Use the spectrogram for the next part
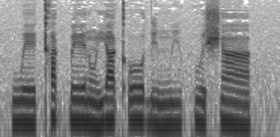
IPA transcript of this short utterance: weː˨kʰa˦ k͡peː˦ɾũ˨ ja˦kʼoː˦ ɗi˨miː˨kʷe˦˨ ʃã˦˨

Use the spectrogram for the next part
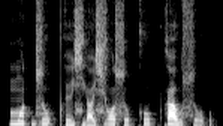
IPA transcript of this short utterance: mɔ̃˦t̚d͡zo˦ʔpʰe˧ ɕja˨˩ɕɔ˦so˨˩kʰo˦p̚ ka˥˧w so˨ʔ

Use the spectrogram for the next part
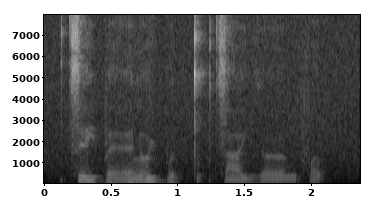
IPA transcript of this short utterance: t͡se˥jpɛː˨˥lɵ˥ɥ pɵ˥t̚t̪ʊ˧k̚t͡saː˧j lœː˧ŋ fɐ˧p̚

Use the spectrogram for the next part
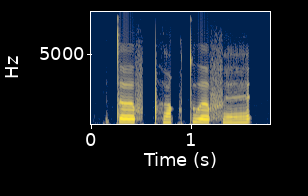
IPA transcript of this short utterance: təːfpʰə̤q tʷəːfɛ̤

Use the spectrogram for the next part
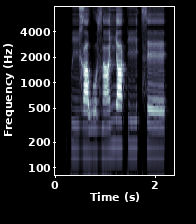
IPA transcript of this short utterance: piː˨ɣa˨wʊ˨ zã˨˦ɲa˦kiː˦ t͡seː˦

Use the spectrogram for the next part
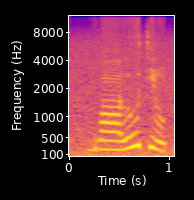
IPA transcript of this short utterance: bwɒːlutʲõ

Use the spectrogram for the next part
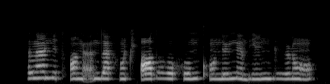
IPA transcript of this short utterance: læ̃ŋi t͡sʼɑ̃ŋæ̰ndæ hõt͡ʃʼɑdʱo xuŋ kʼõnyŋẽ bjĩŋɡʱy ɽõ

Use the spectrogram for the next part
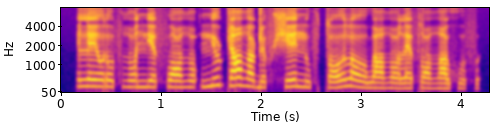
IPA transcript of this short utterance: leo̯ɾofðˤunʲɛ fɔðˤuʔ nʲu ʈeðˤɛɖɘf ʃenuf tɔo̯lɔo̯ wɘðˤolɛfɾɔ ðˤexʷɘf

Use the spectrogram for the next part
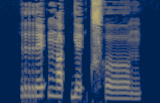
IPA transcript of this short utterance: re˦˥ʔ ŋa˥˩k̚je˥˩ʔt͡ɕʰɤː˨˩ŋ

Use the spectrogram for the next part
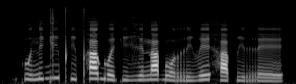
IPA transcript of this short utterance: kʷi˨ ni˦ɡiː˦pʰi˨pʰaː˦ ɡʷeː˨ki˨ ɣɪ˦ na˦ɓo˨ri˨ βeː˦ha˨ pi˨reː˨

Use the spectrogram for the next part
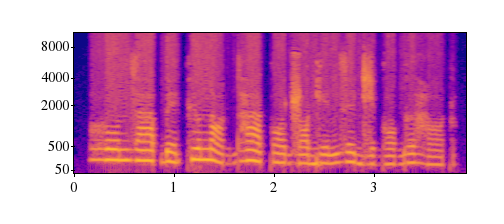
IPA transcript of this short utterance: ɦo˦ nza˦ ɓe˨kʲo˦nɑ˨ɡ dʱa˦˨ kɔ˨ɖ͡ʐɒ˨ɡʲe˨ nzɪ˦˨d͡ʑə˨ɡɒ˨ ɡə˦ɦɑ˨k

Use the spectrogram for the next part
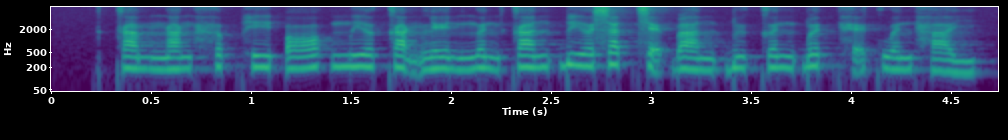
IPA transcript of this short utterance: ka˨˩mŋa˨˩ŋ hə˦˥p̚hi˧ʔɔ˨˦ | mi˧ə̯ka̰˧˨ŋle˨˩n ŋə˧˩nka˨˦nɓi˧ə̯sa˦˥t̚ sɛ̰˧˨ɓa˨˩nɓɨ˨˩ kə˧nɓə˦˥t̚hɛ̰˧˥ kwə˨˦nha˧˩˨j

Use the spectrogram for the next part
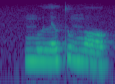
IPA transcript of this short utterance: mulɘ tʷɘŋɔ

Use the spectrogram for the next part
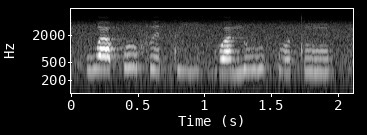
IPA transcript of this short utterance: wa˨pʊ˦˨fe˨ tiː˨ɡʷa˨nuː˦ ɓʊ˨tũ˦

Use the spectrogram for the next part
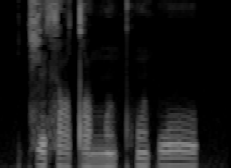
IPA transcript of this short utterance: t͡ɕɪ˦˥si˩tˤɪ˩˧˩ŋʷĩ˩˧˩ kʷʰẽ˦˥pwu˥˨

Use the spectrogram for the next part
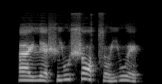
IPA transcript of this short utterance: æ˧ɪ̯lʲæ˧˩˧ʃju˥˧ ʃɔ˥˩ t͡sʊ˧˩˧ju˥˩ɪ̯

